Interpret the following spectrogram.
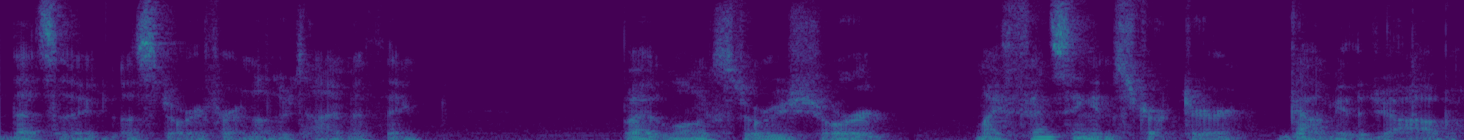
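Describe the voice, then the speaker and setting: Gaming while making ASMR content, a young man's voice rumbles low and gravelly through a loose, wandering ramble in which he keeps understatedly cutting himself off. A little hiss or hum sits under the recording.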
